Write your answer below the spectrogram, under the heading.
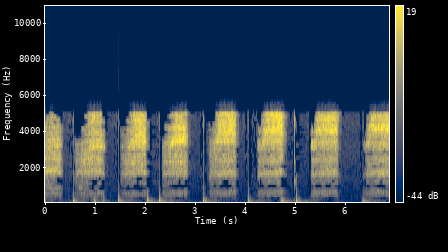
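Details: Barn owls at dawn, 5 April 2023, male learning to bring prey to the female several times in an hour. Rhythmic harsh hissing bursts repeat roughly every half second to second, separated by sharp clicks and brief silences.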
